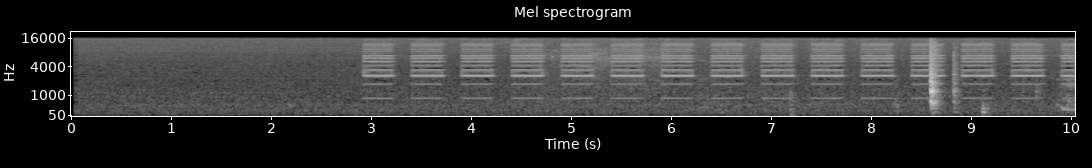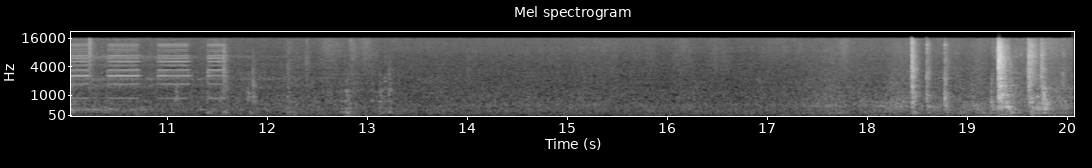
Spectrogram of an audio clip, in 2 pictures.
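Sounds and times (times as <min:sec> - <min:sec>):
alarm clock beeping: 0:03.0 - 0:11.8
bedding rustling: 0:15.2 - 0:20.0.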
